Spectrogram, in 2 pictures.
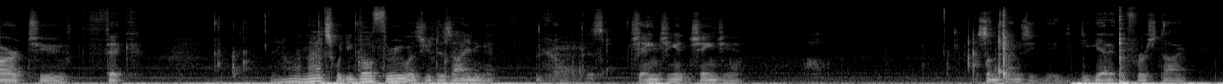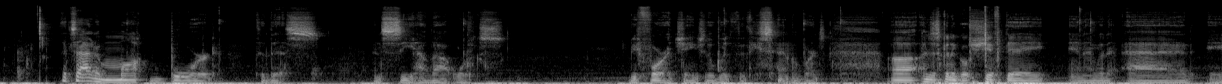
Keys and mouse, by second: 5.1-6.8 middle drag, 13.1-14.6 middle drag, 22.1 shift+a.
